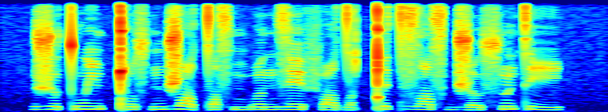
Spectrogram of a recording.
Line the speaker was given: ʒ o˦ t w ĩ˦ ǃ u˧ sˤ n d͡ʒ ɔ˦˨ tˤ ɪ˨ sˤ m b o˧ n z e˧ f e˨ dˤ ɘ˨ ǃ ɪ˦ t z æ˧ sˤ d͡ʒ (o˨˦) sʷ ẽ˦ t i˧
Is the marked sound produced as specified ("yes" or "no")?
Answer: no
